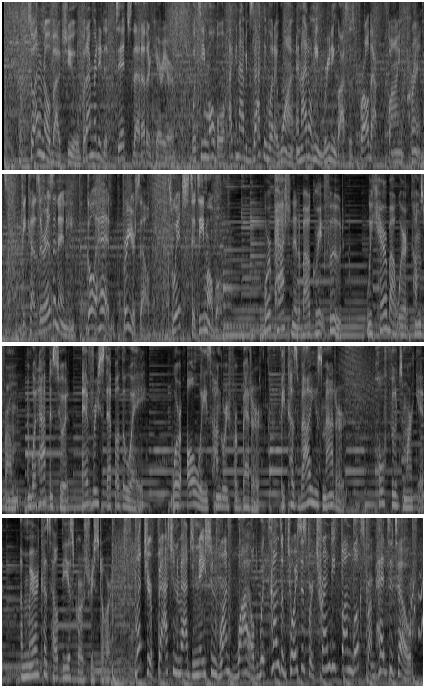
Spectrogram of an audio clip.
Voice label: women commercial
